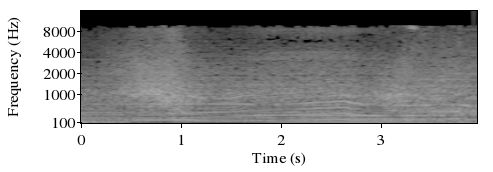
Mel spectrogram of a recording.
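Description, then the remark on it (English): A Ferrari F8 Tributo's V8 engine roars loudly and steadily as the car accelerates, its pitch climbing through the revs, with no talking. “It's so good. I love this F8. It's basically the same as the Pista, and I love that.”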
